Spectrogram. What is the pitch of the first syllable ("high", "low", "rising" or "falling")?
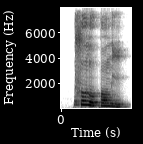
high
